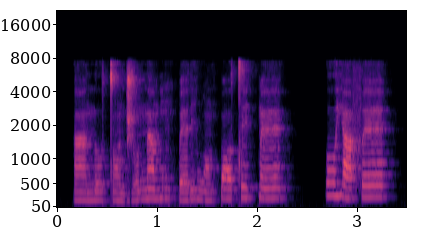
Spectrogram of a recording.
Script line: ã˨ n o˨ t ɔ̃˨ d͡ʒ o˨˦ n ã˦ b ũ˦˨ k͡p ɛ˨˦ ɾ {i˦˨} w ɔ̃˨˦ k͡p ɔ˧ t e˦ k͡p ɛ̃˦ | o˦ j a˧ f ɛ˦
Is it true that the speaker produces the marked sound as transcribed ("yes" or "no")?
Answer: yes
